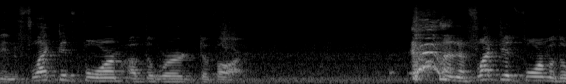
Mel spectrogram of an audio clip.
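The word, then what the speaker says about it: דבר: form of this noun davar when you add the suffix it adds a whole vowel okay and so now this is three syllable davar and devarin a devori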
